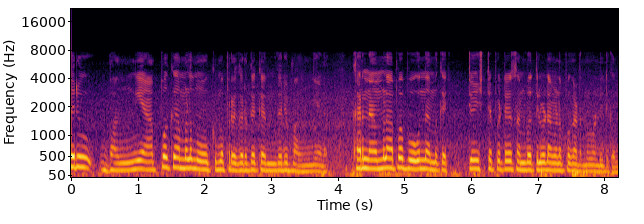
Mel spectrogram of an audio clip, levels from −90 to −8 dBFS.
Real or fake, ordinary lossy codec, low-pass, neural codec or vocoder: real; none; none; none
